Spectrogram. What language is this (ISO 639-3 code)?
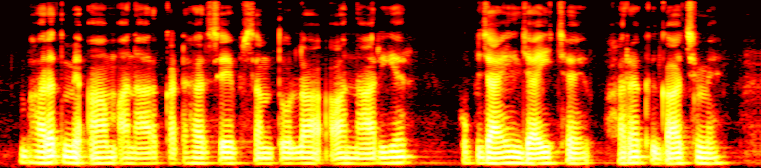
mai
